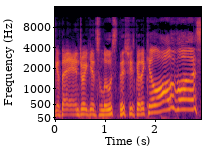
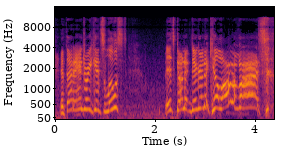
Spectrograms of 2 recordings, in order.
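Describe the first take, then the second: First: Trunks panic, rising. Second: High frantic scream, breaking into a cry; hysterical Trunks. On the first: Retold or imitated. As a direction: build from level warning to shriek. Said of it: "'Cause he's like". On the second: Acted. Streamer performing Trunks' meme line as a shrieking panic. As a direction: shriek it like the world is ending. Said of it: "the way Trunks".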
